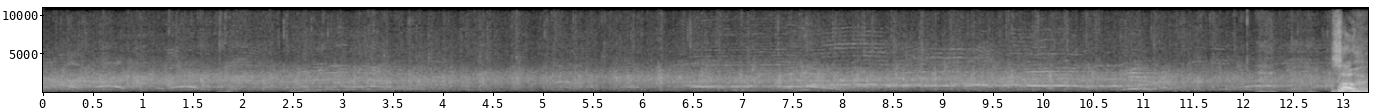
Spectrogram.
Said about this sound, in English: Somebody clap your hands to the one right now. Come on, somebody clap your hands to the one right now.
